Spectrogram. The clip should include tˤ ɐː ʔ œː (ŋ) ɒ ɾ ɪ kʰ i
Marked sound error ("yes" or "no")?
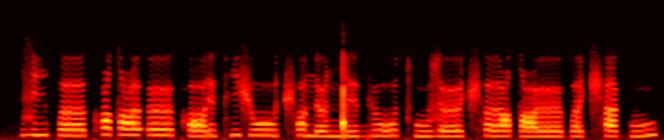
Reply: yes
